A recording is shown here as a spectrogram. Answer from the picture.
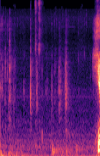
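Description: Typing on a computer keyboard: a few faint, scattered keystrokes.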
